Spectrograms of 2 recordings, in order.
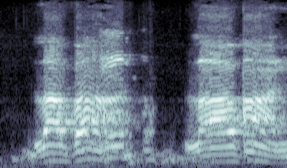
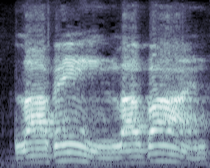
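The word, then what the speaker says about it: לבן: This is how you say white in Hebrew. I'm going to show y'all. Lavan. This is the root, okay? Lamed Beit Nun, to be white. Okay? Lavan, to be white.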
